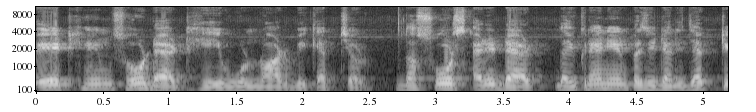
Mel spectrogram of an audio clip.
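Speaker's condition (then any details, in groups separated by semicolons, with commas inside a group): No condition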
